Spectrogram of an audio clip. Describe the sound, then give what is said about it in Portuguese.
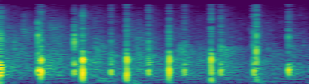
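Sparse hand claps from a few people at a Brazilian Senate committee session, about a dozen sharp, uneven claps in a loose rhythm with quiet gaps between them. “Eu peço uma salva de palmas para os três aí.”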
